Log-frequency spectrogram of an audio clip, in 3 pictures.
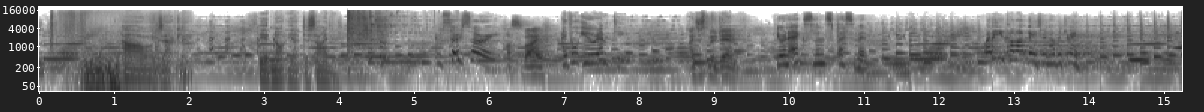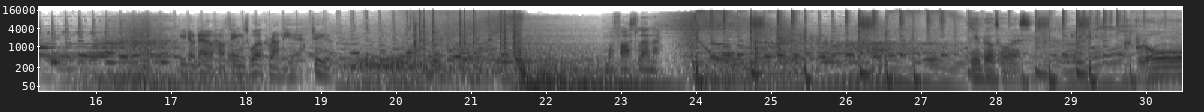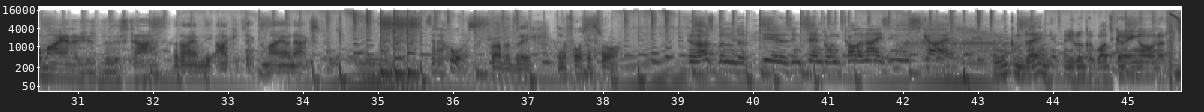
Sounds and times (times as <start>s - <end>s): Music: 0.0s - 45.7s.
